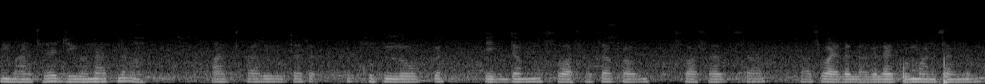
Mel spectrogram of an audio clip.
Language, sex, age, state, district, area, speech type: Marathi, male, 18-30, Maharashtra, Ratnagiri, rural, spontaneous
